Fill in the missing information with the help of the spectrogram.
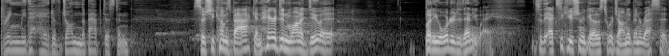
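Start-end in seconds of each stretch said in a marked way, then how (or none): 0.0-1.8 very soft, hushed, movie-style put-on British accent. Acting out her request to Herod as done in a movie, British accent. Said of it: "Like she with the British".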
